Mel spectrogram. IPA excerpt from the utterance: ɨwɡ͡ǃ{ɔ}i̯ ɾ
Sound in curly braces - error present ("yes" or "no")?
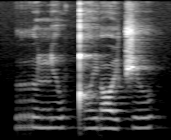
no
